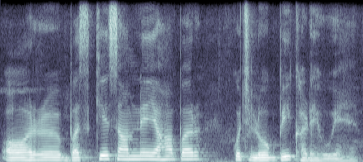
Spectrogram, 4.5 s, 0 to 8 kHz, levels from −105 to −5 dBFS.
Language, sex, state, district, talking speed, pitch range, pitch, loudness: Hindi, male, Madhya Pradesh, Katni, 160 wpm, 120-160 Hz, 130 Hz, -14 LUFS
